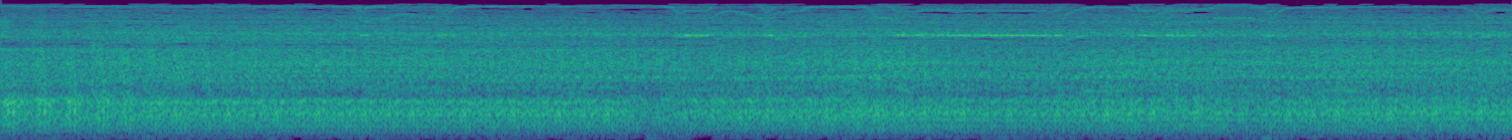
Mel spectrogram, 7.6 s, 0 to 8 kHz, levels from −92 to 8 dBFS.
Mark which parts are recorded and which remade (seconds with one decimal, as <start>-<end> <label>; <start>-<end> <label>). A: 0.0-0.9 recorded; 0.9-1.5 remade; 1.5-2.2 recorded; 2.2-2.7 remade; 2.7-3.9 recorded; 3.9-4.8 remade; 4.8-6.8 recorded; 6.8-7.6 remade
